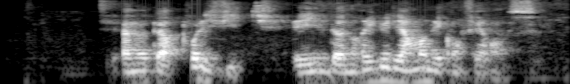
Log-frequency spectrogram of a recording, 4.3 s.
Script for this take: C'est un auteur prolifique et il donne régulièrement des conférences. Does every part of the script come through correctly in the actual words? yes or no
yes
